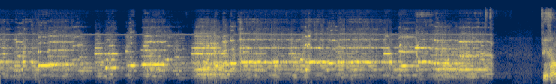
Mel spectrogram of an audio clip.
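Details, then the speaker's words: Tinnitus simulation: a classical music piece with a steady high-pitched whistle superimposed, imitating how people with tinnitus hear it. "las personas que tengan esto lo escuchan con el pitido superpuerto"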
